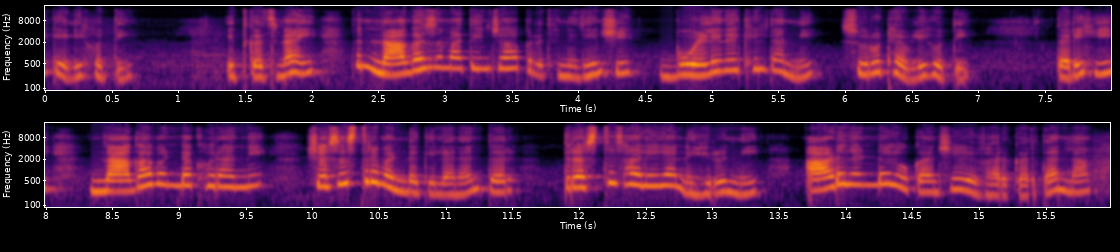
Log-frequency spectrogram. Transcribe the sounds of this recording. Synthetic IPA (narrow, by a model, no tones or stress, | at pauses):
keliːɦot̪iː | it̪kət͡snaɦit̪əɾnaɡasəmat̪iɲt͡ɕjapɾət̪inid̪ʱiɲt͡ɕiːbolɳiːd̪ekʰiːlt̪janːiː | suɾuːʈʰeʋliːɦot̪iː | t̪əɾiːɦiːnaɡabəɳɖəkʰoɾanːiː | ɕəsəst̪ɾəbəɳɖəkeljanənt̪əɾ | d̪̥ɾəst̪əd͡zʱaleljaneɦɾunːiː | aɽd̪əɳɖəlokãɲt͡ɕiːʋjəʋɦaɾkəɾt̪anːa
